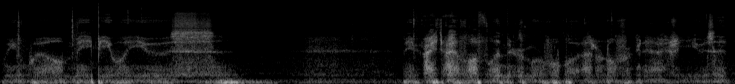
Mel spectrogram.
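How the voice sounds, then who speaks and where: An ASMR host speaking in a casual, rambling whisper, hesitant and thinking aloud. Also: moderate pace. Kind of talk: ASMR whispering, casual card unboxing chat.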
